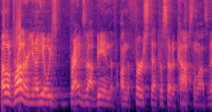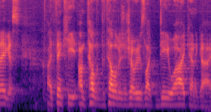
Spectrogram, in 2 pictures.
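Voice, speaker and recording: The delivery is very fast and animated, with ordinary pitch variation. Loudness swings widely throughout. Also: man, fairly high pitch for a man. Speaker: motivational speaker. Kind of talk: public talk.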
